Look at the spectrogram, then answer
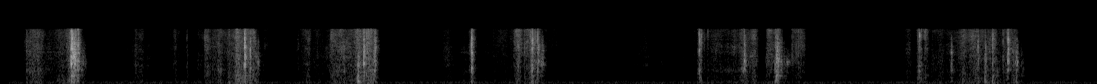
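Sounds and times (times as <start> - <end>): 
book pages: 0.2 - 5.6, 6.2 - 8.2, 9.0 - 10.4.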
